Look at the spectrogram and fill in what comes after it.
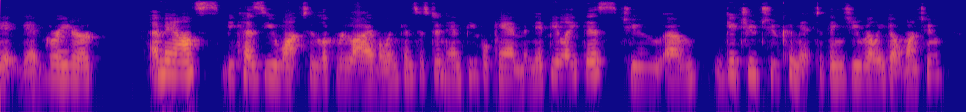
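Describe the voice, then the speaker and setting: Her voice is an unremarkable speaking voice at a medium pitch. The woman talks at a fairly quick pace with fairly even intonation. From Oklahoma. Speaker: teacher. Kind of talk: student presentation.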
